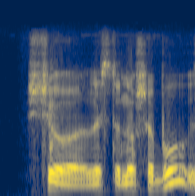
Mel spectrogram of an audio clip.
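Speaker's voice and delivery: ordinary delivery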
